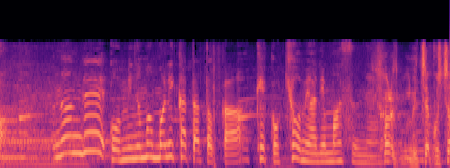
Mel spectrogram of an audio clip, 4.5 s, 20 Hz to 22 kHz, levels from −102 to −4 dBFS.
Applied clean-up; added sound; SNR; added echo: none; Harp; 18 dB; none.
